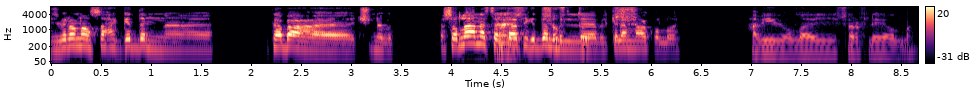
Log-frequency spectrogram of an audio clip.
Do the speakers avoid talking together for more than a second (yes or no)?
no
